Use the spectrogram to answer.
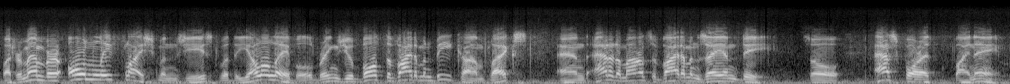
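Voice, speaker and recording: An American man announcing and narrating from a script in polished, deliberate 1940s radio style. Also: mid-range voice, sing-song, pushed and bright, a little hiss or hum, rough recording.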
